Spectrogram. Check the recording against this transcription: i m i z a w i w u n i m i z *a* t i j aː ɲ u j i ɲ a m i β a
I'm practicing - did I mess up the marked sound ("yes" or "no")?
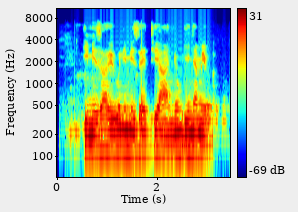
yes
